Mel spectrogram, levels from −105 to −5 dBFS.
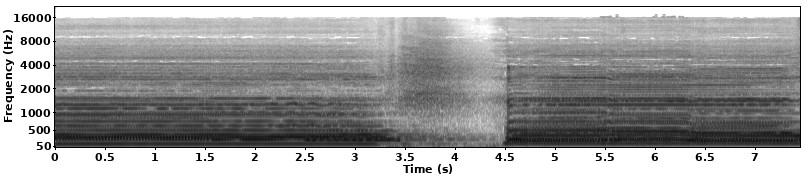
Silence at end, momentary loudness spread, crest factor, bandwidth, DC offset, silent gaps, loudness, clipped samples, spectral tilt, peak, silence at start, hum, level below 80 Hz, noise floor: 0 s; 6 LU; 10 dB; 14.5 kHz; under 0.1%; none; -16 LUFS; under 0.1%; -7.5 dB/octave; -4 dBFS; 0 s; none; -52 dBFS; -41 dBFS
